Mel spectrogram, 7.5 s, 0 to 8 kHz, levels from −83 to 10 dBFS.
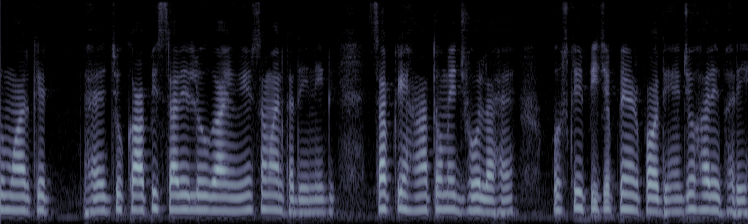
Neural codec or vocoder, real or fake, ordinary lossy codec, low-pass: none; real; none; none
